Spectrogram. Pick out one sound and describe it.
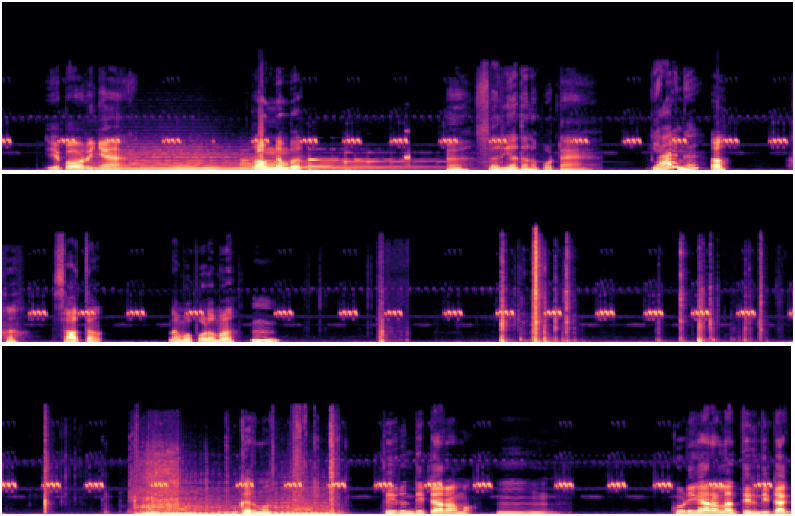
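A man speaks on a phone with emotion, close by.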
